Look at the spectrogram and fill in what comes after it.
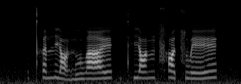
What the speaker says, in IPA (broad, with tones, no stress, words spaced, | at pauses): t̪ʰə˧˥njɑ̰˨˩ŋ lwa˧˥ɪ̯ | t̪ʰjɑ˧˥ŋt͡sʰɑ˧ʊ̯t͡swe˧˥ɪ̯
